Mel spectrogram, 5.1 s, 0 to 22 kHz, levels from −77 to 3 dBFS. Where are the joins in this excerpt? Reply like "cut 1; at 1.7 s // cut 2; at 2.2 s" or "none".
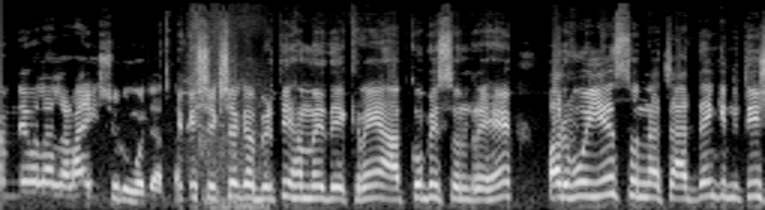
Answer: cut 1; at 1.2 s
